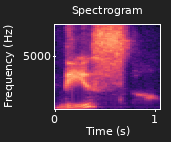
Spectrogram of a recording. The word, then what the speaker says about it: these: Again, our tendency is to make an error here on the word these, and we might accidentally say that more as an S, and it might sound more like these or this. And you can hear how I can't tell which word I'm saying if I make that error.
